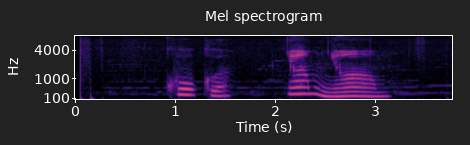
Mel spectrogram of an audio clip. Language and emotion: Russian, sad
